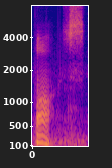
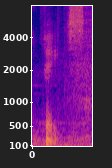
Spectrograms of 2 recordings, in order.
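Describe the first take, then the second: First: The word is said in a non-American way. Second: The word is said in an American way. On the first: The speaker calls it right. "It's pronounced boss. There is no exceptions" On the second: The speaker calls it wrong. "Only you dumb Americans ever pronounce it vase"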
